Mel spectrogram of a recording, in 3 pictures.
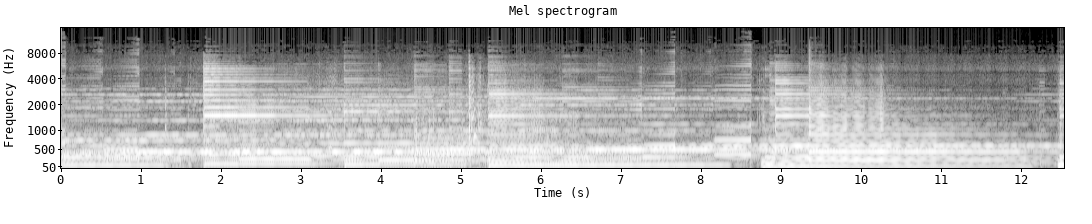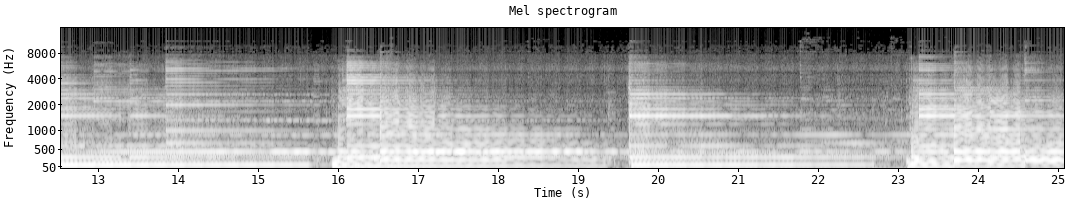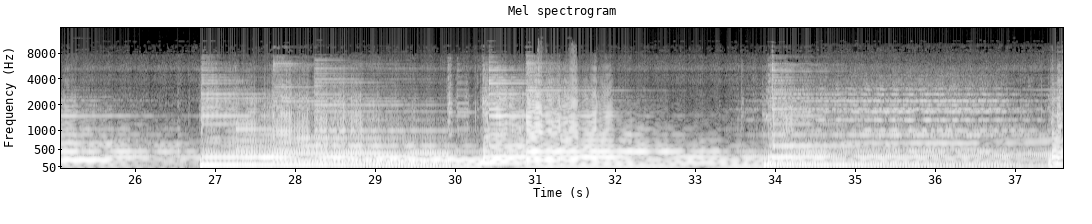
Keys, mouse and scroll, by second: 1.2-2.9 right drag, 2.2 KP_Decimal, 3.1 ctrl+s, 4.7 e, 7.5-9.1 right drag, 8.1 KP_Decimal, 9.1 click, 9.4 b, 12.5 g, 14.1 g, 15.0-19.1 right drag, 15.1 b, 15.6 g, 17.4 b, 17.9 g, 18.9 b, 19.3 g, 21.8-23.1 right drag, 22.4 b, 22.8 g, 25.3 click, 25.5 b, 25.9 g, 27.1 b, 27.4 g, 28.7-30.7 drag, 29.9 KP_Decimal, 32.0 b, 32.3 g, 33.3 right click, 33.4 b, 33.8 g, 35.0 b, 35.4 g, 36.7 b, 37.5 g.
